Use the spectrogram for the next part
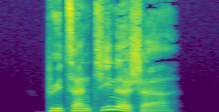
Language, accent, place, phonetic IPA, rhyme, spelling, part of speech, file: German, Germany, Berlin, [byt͡sanˈtiːnɪʃɐ], -iːnɪʃɐ, byzantinischer, adjective, De-byzantinischer.ogg
- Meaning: inflection of byzantinisch: 1. strong/mixed nominative masculine singular 2. strong genitive/dative feminine singular 3. strong genitive plural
